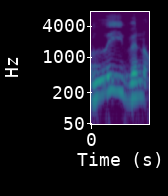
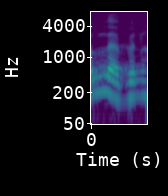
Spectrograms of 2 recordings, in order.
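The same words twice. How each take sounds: First: "leaven" said LEE-ven; "leaven" starting like leave; long-E pronunciation. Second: "leaven" said LEV-en; "leaven" rhyming with seven; short-E pronunciation. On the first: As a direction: give "leaven" a long ee vowel. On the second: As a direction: give "leaven" a short eh vowel. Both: Shown as a demonstration. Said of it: "however you pronounce it".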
